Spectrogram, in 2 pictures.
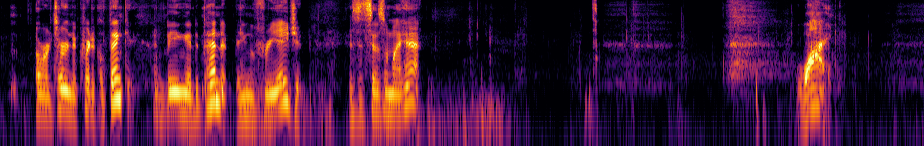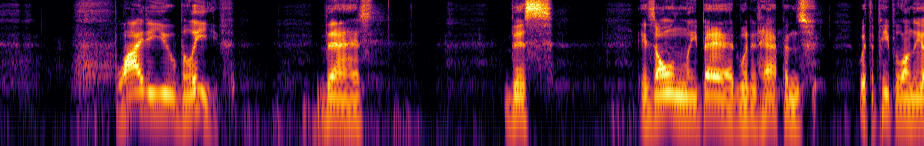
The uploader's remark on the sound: Walk and Talk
